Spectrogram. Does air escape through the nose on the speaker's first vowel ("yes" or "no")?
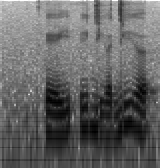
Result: no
